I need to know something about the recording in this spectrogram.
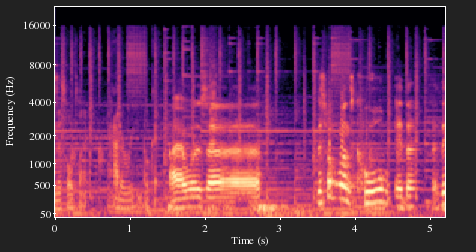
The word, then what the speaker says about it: Hatterene: So next up, guys, we have Hatterene. Yeah, I think that's how you say that. I was pronouncing it wrong this whole time. Hatterene, okay.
